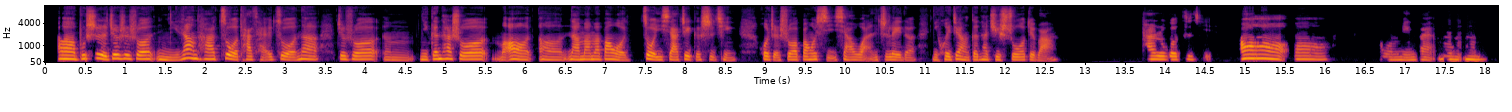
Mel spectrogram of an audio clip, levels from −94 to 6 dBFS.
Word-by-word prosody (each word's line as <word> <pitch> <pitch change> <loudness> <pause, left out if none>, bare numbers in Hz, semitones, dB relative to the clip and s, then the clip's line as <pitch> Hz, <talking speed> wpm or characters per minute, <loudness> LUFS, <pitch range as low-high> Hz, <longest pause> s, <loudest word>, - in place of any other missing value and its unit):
呃， 215 -1 +6
不 210 - -1
是 230 -5 +5
就 235 +5 +4
是 225 0 +2
说 210 0 +3
你 165 -5 -3
让 250 +6 +3
她 200 -2 0
做 200 0 +3
她 175 +2 -3
才 170 -1 -7
做， 175 -2 0
那 195 -2 0 0.2
就 200 - 0
是 185 - -8
说， 195 -1 +1
嗯， 155 -2 -10
你 180 -1 -2
跟 210 +5 +2
她 220 0 +2
说， 195 -2 +2 0.2
哦， 185 -5 +2
哦， 165 -3 -4
那 180 -1 +1
妈 185 +1 +1
妈 190 0 0
帮 195 +1 +2
我 150 -4 -1 0.2
做 205 -6 +4
一 165 - -1
下 160 -1 +2
这 175 +5 0
个 165 -2 -7
事 170 0 +1
情， 155 -2 -5 0.3
或 190 - +2
者 160 -5 -4
说 170 +3 0
帮 180 +1 -1
我 185 - +1
洗 180 -8 -1
一 - - -9
下 160 0 -2
碗 155 -1 -5
之 165 - -4
类 165 -2 0
的， 145 -2 -10 0.2
你 155 - -6
会 180 +3 0
这 185 - -1
样 170 -6 -1
跟 170 +1 -3
她 175 +1 -1
去 170 - -2
说， 165 0 0
对 160 -2 -4
吧？ 145 +4 -6 1.1
她 195 0 0
如 190 -1 +2
果 185 -1 +2
自 185 0 -8
己 175 - -14 0.3
哦， 230 -3 +5
哦， 195 -2 -3 0.7
我 170 -2 -9
明 160 0 -6
白， 165 -2 -8
嗯， 185 -1 -3
嗯。 175 0 -3
180 Hz, 230 characters per minute, -23 LUFS, 165-200 Hz, 1.1 s, 呃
